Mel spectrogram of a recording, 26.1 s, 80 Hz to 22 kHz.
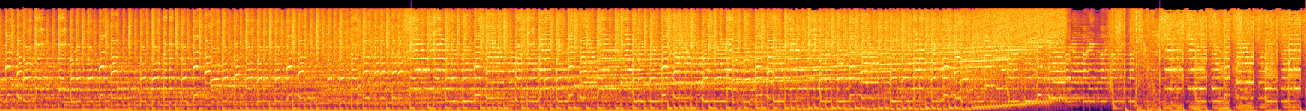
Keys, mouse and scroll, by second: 1.1 j, 1.8 Return, 7.9 c, 8.5 Return, 10.7 click, 13.5 F8, 14.7-16.7 typing, 16.9 Return, 17.7 Return, 19.3-20.3 drag, 21.3-22.8 typing, 23.3 Return.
